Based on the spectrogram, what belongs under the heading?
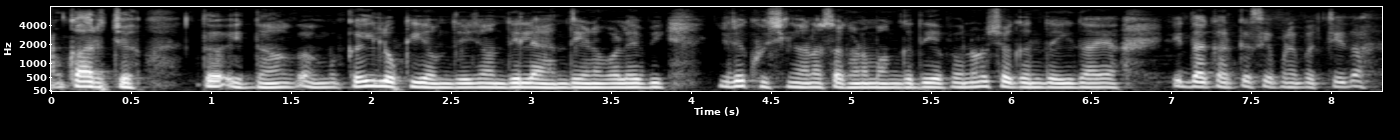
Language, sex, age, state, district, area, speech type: Punjabi, female, 30-45, Punjab, Jalandhar, urban, spontaneous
